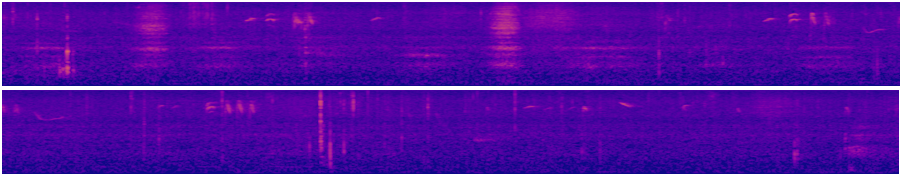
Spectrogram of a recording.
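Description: Small fire of knife-cut wood shavings, with soft rustling and a few sharp crackles as more shavings are fed in by hand. Faint high chirps sound now and then.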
